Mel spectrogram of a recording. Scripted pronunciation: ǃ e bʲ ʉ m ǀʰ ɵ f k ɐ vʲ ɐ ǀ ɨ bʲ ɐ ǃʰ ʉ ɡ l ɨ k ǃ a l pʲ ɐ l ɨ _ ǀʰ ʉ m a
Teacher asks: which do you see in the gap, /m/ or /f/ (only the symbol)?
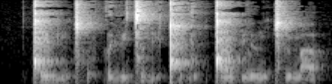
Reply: m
